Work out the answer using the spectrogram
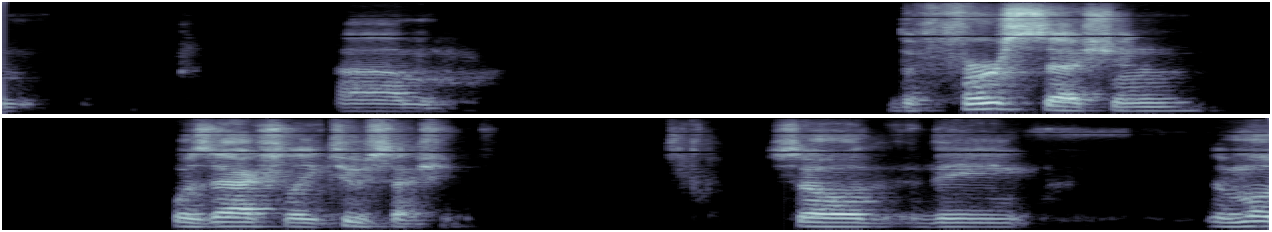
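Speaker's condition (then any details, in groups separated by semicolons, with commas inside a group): No condition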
